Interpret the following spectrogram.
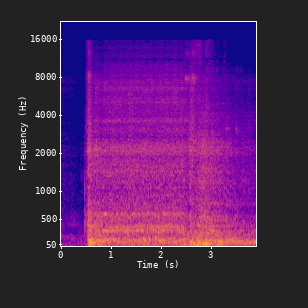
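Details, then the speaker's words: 1949 Armstrong Siddeley Lancaster, first start in about a year on a hot day: after a quiet spell the engine catches and runs lumpy, coughing and surging; hard start, runs with choke about three-quarters out and dies with it fully out. "okay so as I expected she's not starting straight away struggling I obviously don't want to flood it"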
